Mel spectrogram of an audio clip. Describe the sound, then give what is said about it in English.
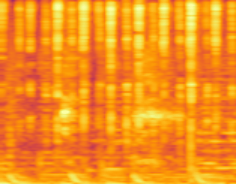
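A push pen clicked over and over in quick, uneven succession, sharp clicks with faint low thumps mixed in, and no voices. “No, I'm actually kind of enjoying myself. I'm playing with a push pen.”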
